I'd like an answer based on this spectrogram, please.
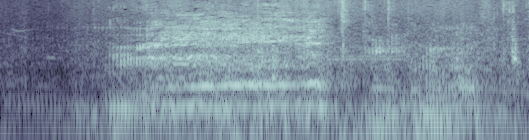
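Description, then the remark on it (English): Free-range pigs, boars devouring fallen fruit and vegetables on a farm, grunt and squeal in a continuous, harsh chorus of overlapping calls, loud and sustained with no talking. “Boars devour fallen fruit and vegetables on Brightside Farm.”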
